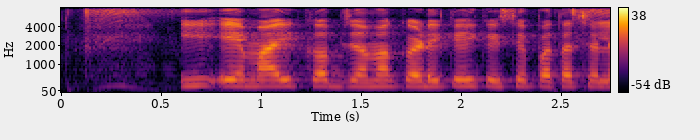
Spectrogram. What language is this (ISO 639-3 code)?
mag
